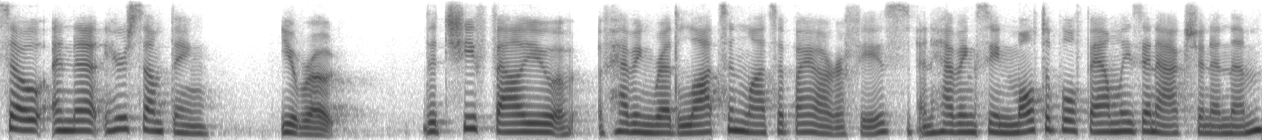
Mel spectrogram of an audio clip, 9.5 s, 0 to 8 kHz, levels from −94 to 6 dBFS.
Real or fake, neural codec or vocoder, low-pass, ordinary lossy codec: fake; codec, 16 kHz, 0.9 kbps, LongCat-Audio-Codec; 7.2 kHz; Opus, 24 kbps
